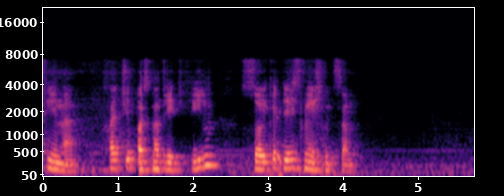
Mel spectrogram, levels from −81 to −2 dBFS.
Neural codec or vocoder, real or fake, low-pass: codec, 32 kHz, 1.9 kbps, SNAC; fake; 7.2 kHz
